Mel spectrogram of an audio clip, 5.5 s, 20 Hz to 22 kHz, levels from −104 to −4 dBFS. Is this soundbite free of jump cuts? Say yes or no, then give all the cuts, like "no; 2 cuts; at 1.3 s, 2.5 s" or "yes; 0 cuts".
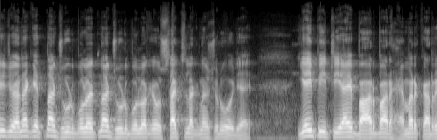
yes; 0 cuts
